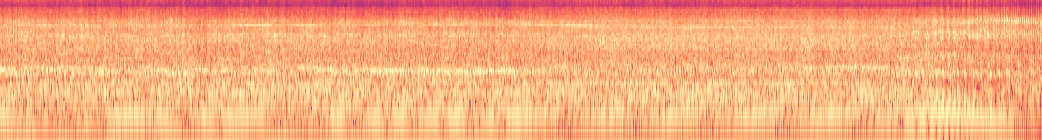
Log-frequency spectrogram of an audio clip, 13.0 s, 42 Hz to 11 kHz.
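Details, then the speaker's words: 1966 IH 1206 Wheatland diesel tractor with a freshly rebuilt head after an external head gasket leak, idling while the water temperature comes up before dyno break-in: steady, smooth low drone with no knocks or misses. Normal idle. "it sounds good kind of waiting for the that water temp starting to come up"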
